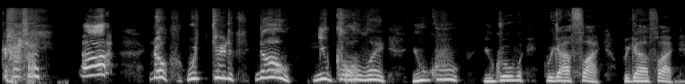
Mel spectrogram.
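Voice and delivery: high, crying and desperate; terrified crying. Acted. Chip terrified of the giant baby head, high crying panic. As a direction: plead as if the monster is there.

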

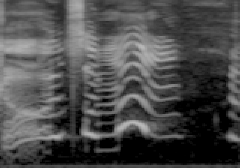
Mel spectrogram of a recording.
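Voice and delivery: high, slow tearful wail; choked-up sob. Retold or imitated. Host retelling the finale, wailing high and slow. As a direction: let the words break into a sob.

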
